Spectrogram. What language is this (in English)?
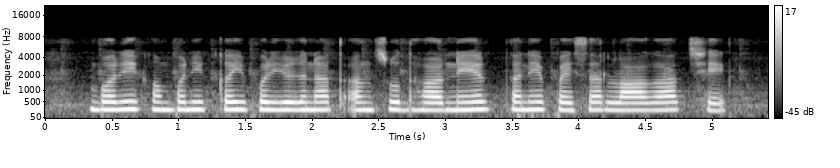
Magahi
